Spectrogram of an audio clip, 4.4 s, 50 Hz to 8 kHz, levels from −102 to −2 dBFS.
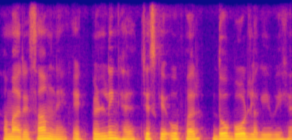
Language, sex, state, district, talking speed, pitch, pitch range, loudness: Hindi, male, Bihar, Katihar, 165 wpm, 140 Hz, 135-150 Hz, -17 LUFS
